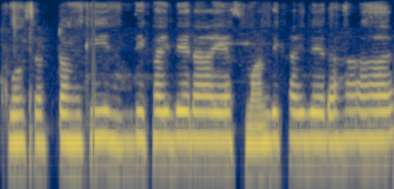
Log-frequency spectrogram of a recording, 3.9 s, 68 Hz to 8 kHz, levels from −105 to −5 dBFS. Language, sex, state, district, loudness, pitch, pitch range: Hindi, female, Bihar, Purnia, -24 LUFS, 235 Hz, 225-240 Hz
